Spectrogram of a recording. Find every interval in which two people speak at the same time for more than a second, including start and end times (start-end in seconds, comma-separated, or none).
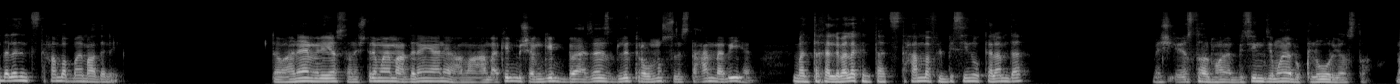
none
